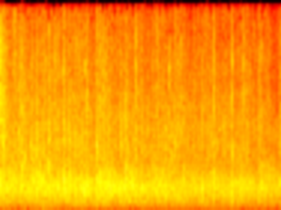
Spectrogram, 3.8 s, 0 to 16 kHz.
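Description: A high school audience applauds the 2025 Wall of Fame inductees at a ceremony: steady, full-room clapping that holds at an even, loud level throughout without pause.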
